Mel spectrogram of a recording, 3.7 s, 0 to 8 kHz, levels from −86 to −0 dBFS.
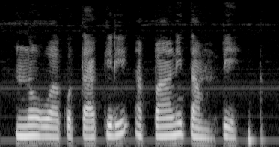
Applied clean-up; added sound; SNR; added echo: none; none; none; none.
